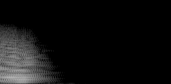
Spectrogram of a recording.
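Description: A synthesizer lead note plays briefly and fades out.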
